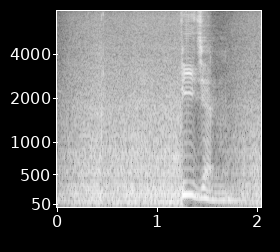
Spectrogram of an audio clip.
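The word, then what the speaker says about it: pigeon: আবার সেই কি উচ্চারণ হবে পিজিয়ান হবে কি পিজন ঠিক আছে পিজান উচ্চারণ হবে মানে কি পায়রা আচ্ছা তারপরে দেখো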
